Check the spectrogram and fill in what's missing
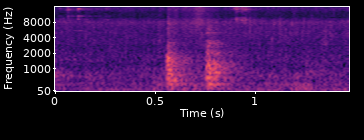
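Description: Tomatoes dropped into a hot pan for a milmaker egg curry, two quick sizzling bursts close together over a faint background hiss.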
